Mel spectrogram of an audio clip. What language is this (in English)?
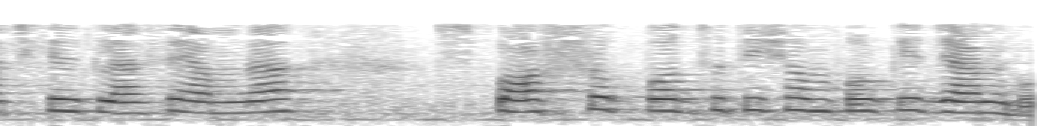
Bangla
